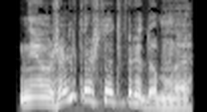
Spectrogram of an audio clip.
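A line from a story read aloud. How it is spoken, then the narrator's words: Snide question. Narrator (Russian): спросил Ерикан, ехидно глядя на девочку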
